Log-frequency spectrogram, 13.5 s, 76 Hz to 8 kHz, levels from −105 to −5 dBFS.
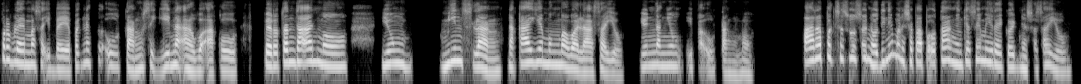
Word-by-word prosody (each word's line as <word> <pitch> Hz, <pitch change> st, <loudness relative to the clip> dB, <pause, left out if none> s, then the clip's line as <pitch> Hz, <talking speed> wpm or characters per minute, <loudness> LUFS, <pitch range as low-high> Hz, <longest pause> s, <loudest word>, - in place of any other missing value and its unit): problema 245 Hz, -7 st, +2 dB
sa -, -, -4 dB
iba, 175 Hz, -1 st, -2 dB
eh. 165 Hz, -, +3 dB
'Pag 215 Hz, +6 st, -5 dB
nagpautang, 200 Hz, -7 st, -3 dB
sige 205 Hz, 0 st, -4 dB
naawa 175 Hz, -7 st, +2 dB
ako. 150 Hz, 0 st, -1 dB, 0.3 s
Pero 210 Hz, -1 st, +4 dB
tandaan 255 Hz, +1 st, +5 dB
mo 210 Hz, -3 st, +2 dB, 0.5 s
yung 235 Hz, -2 st, -1 dB, 0.4 s
means 255 Hz, +5 st, 0 dB
lang 180 Hz, -7 st, +3 dB
na 200 Hz, -, -2 dB
kaya 250 Hz, +2 st, +3 dB
mong 235 Hz, -1 st, -1 dB
mawala 180 Hz, -9 st, +3 dB
sa'yo, 145 Hz, -4 st, -4 dB, 0.2 s
yun 205 Hz, +1 st, -3 dB
lang 220 Hz, -1 st, 0 dB
yung 210 Hz, 0 st, -3 dB
ipautang 145 Hz, -7 st, -7 dB
mo. 135 Hz, -4 st, -9 dB, 0.6 s
Para 285 Hz, +5 st, +6 dB
'pag 340 Hz, 0 st, 0 dB
sa 315 Hz, -, -3 dB
susunod 315 Hz, -6 st, +1 dB
hindi 255 Hz, +9 st, -2 dB
mo 355 Hz, -5 st, -1 dB
na -, -, -6 dB
siya 255 Hz, -, -3 dB
papautangin 245 Hz, +1 st, +1 dB
kasi 260 Hz, +5 st, -3 dB
may 265 Hz, -3 st, 0 dB
record 200 Hz, -3 st, -2 dB
na 185 Hz, -, -3 dB
siya 175 Hz, 0 st, -8 dB
sa'yo. 165 Hz, -6 st, -6 dB
215 Hz, 180 wpm, -23 LUFS, 175-250 Hz, 0.6 s, Para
